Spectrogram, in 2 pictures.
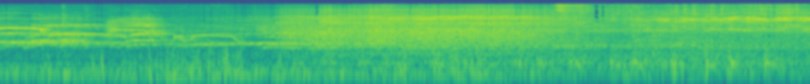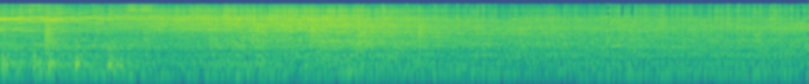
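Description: Big Thunder Mountain Railroad mine-train roller coaster running on its track: steady rumble and rattle of the cars and wheels, with a run of rhythmic clacks partway through.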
